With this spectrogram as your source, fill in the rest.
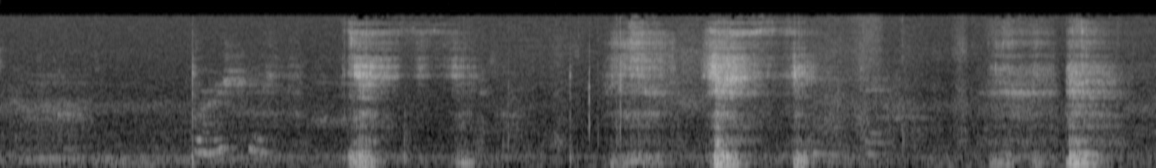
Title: Big Nose Snoring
